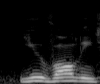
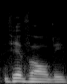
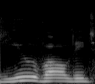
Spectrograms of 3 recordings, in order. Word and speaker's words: Uvalde: And the town in which this sad massacre happened would have been Uvalde, Texas. Not Vivaldi, Texas. I do apologize for mispronouncing the name. Once again, the town in which I was trying to pronounce was Uvalde, Texas.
